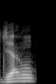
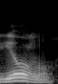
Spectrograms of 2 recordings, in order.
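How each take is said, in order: First: The name begins with a J sound. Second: The name begins with a Y sound. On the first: The speaker calls it wrong. "जिसे भारतवासी Karl जंग कहते हैं। वो जंग नहीं है" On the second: The speaker calls it right. "उसका प्रोनाउंसिएशन उच्चार यूंग है"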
